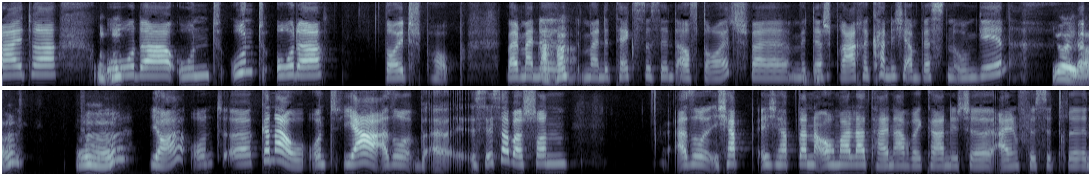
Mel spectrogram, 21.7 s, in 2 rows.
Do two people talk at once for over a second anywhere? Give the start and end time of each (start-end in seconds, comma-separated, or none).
none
